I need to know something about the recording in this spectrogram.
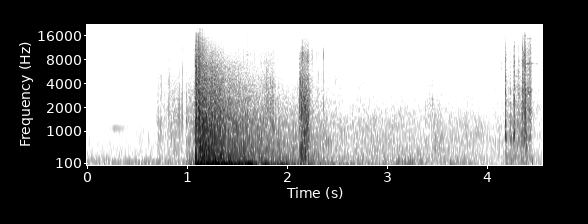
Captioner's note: gunshot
